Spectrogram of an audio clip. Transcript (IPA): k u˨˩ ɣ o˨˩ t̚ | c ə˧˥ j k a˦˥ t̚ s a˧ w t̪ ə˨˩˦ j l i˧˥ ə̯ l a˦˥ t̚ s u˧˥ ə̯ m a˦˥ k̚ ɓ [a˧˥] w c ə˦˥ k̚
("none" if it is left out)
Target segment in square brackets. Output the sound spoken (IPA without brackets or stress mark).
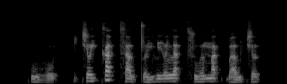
a˧˥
